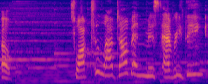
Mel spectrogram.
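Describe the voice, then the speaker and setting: A hoarse young woman livestreaming, telling a story in a chatty, laid-back way with lots of "like". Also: high voice, slow pace, a bit bright. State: hoarse, losing her voice. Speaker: streamer. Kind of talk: casual livestream chat. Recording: faint music in the background.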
